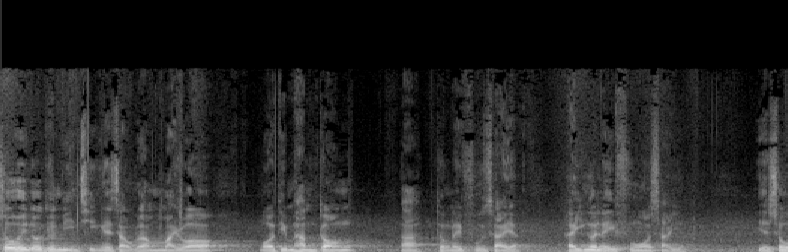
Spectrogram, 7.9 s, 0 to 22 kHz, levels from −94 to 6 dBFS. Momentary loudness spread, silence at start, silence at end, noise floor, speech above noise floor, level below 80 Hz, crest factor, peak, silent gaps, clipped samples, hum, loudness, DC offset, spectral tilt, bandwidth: 15 LU; 0 s; 0 s; -40 dBFS; 22 dB; -46 dBFS; 18 dB; -2 dBFS; none; under 0.1%; none; -20 LUFS; under 0.1%; -7.5 dB/octave; 16 kHz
